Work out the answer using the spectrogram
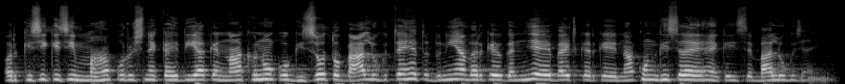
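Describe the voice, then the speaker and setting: A woman's voice: mid-range voice, flat delivery, moderate pace, few pauses, darkish tone. A woman spiritual teacher giving a discourse, scolding with rhetorical questions and dropping in English phrases.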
